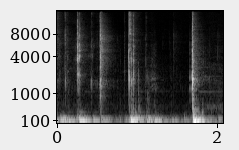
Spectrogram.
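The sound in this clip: A can of Austin Brothers New England IPA is opened. A few light tapping clicks lead to a sharper, louder crack near the end, over a low steady hum.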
